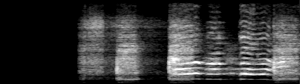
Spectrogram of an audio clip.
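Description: Dead silence for about half a second, then a recorded song with a singing voice cuts in suddenly.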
